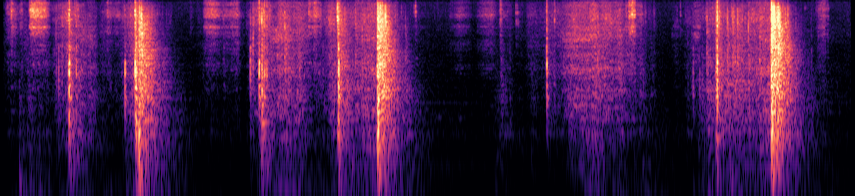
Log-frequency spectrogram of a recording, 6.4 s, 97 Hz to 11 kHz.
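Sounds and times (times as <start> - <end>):
sliding door: 0.4 - 3.2, 4.2 - 6.1.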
